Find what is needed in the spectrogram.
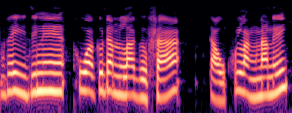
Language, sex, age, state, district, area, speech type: Bodo, female, 60+, Assam, Chirang, rural, spontaneous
